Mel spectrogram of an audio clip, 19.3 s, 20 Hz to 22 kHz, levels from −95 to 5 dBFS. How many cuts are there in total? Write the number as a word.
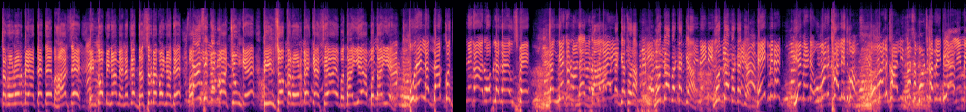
zero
